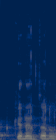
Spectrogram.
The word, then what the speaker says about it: Querétaro: And now you're in Querétaro, right? – Am I saying that right? Yep. No, that's right. Querétaro is a hard word to pronounce even for us Spanish speakers.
